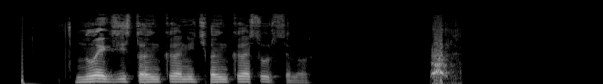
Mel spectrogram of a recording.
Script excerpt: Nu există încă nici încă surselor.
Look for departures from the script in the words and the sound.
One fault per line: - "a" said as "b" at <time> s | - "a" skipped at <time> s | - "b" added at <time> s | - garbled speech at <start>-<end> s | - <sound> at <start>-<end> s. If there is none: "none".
- bark at 4.3-4.6 s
